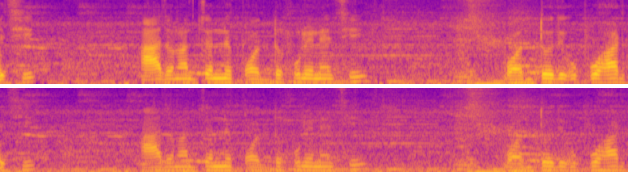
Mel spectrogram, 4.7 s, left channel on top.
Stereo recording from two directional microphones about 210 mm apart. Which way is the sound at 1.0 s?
30° left (ahead or behind).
